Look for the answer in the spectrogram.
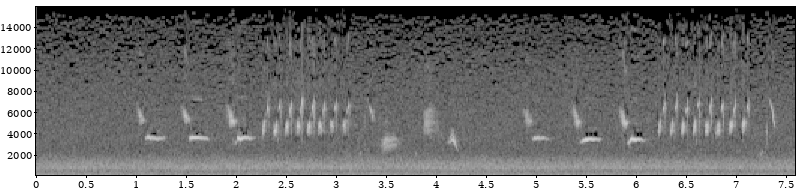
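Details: Song sparrow singing in Seattle: two songs, each opening with three clear separated introductory notes followed by a fast buzzy trill and a few ending notes, over a constant loud low rumble of traffic or city noise.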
